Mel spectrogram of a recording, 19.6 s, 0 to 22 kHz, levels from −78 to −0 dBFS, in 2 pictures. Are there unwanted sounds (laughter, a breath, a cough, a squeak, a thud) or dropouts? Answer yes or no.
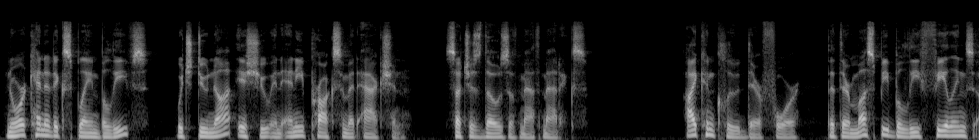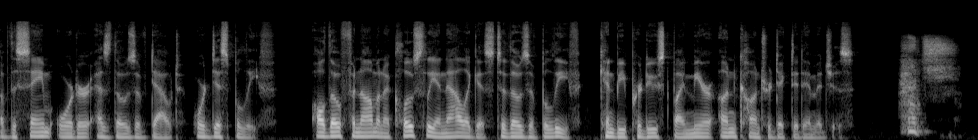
yes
